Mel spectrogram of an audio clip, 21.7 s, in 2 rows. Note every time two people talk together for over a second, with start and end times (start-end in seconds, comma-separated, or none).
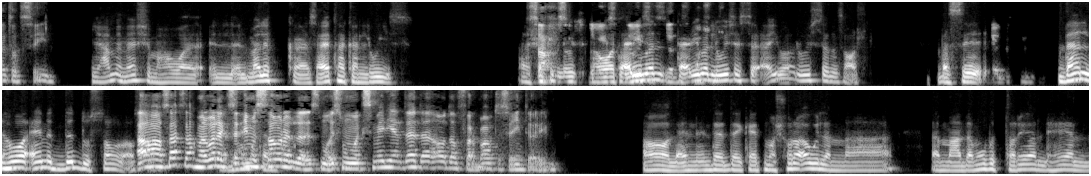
5.2-7.2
